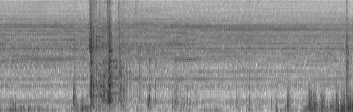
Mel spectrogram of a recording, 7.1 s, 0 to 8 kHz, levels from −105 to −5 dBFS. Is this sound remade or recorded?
recorded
